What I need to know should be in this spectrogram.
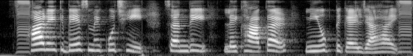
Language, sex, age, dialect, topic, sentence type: Magahi, male, 25-30, Western, banking, statement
